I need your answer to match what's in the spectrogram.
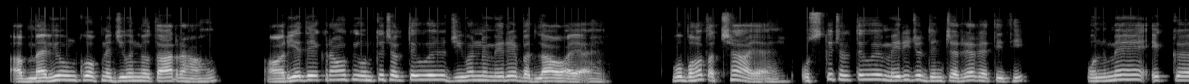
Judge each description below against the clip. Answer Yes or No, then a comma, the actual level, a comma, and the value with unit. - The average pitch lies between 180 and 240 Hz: Yes, medium, 185 Hz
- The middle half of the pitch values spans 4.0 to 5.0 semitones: Yes, average, 4.6 semitones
